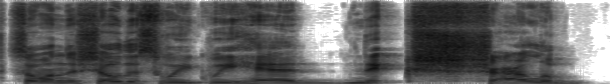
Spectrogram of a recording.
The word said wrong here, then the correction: Charlebois: I always say it wrong. I'm good at saying names wrong. – Charlebois.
